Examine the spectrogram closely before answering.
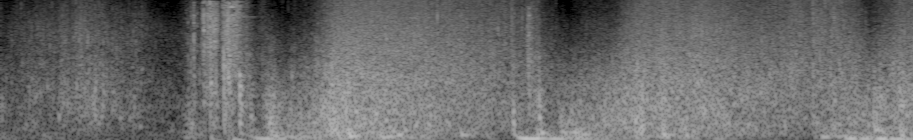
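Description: A game character splashes into water.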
